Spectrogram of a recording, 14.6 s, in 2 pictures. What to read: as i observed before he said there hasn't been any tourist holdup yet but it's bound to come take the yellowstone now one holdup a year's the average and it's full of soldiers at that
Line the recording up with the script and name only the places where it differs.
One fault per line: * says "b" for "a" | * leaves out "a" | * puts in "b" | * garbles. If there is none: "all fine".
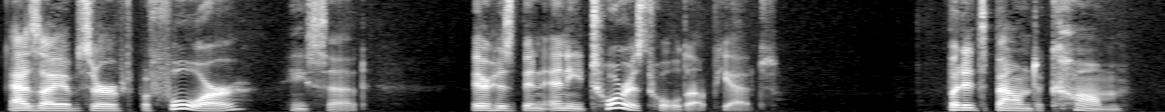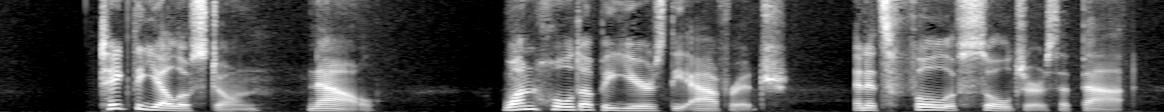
* says "has" for "hasn't"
